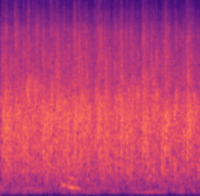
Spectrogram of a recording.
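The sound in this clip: Audience applause, a steady, dense patter of many hands clapping at an even loudness from start to finish.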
